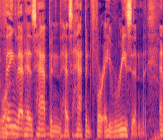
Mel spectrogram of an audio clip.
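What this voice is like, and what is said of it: Usual voice. Nothing is said of it.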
